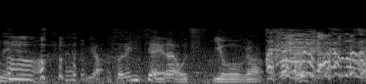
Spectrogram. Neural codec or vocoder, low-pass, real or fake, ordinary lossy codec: vocoder, 44.1 kHz, 128 mel bands every 256 samples, BigVGAN v2; 5.4 kHz; fake; none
